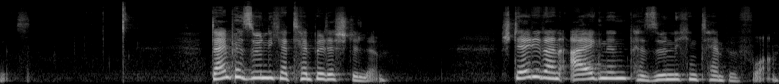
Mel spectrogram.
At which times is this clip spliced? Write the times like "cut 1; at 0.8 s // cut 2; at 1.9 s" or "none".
none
